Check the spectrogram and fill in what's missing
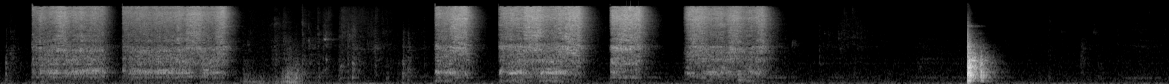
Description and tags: Spray on deodorant recorded with a Samson C15 into Protools.
spray, aerosol, can, deodorant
